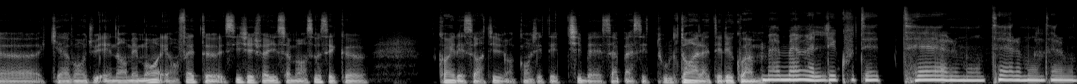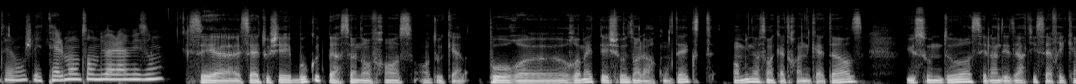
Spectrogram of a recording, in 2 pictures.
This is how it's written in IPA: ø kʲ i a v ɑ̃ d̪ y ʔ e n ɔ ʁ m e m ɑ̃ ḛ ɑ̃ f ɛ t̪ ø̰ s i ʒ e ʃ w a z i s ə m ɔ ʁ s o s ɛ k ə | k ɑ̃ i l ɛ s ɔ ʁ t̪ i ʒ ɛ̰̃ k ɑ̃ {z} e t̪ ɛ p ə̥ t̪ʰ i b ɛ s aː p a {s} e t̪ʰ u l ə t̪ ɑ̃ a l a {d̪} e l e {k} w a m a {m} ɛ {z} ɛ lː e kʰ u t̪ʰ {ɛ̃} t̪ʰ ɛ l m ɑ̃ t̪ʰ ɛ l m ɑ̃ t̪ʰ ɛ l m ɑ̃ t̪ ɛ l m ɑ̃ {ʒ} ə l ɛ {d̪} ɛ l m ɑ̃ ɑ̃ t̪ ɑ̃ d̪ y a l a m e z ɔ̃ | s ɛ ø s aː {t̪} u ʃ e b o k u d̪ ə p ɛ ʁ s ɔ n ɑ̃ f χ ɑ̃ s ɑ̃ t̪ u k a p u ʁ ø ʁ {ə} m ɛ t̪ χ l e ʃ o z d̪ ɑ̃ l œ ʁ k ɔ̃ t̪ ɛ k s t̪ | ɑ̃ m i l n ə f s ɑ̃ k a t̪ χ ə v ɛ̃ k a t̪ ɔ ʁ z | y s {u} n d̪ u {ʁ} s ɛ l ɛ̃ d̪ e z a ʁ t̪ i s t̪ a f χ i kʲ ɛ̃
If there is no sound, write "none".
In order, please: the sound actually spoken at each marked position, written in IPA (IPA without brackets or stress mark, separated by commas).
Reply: ʒ, s, t̪, k, m, ʁ, ɛ, ʒ, t̪, t̪, ə, u, ʁ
